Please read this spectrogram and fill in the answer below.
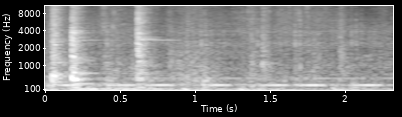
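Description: Film soundtrack: a low rumble with a low tone pulsing on and off. It is broken by a few sharp knocks and rustles as bundles of cash are stuffed into a duffel bag.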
